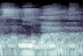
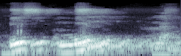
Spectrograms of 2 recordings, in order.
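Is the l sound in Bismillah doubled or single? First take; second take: single; doubled. First: The l sound is short and single. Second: The l sound is pressed and doubled. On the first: The speaker calls it wrong. "kalau baca Bismillah itu salah" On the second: The speaker calls it right. "jadi ditekan ke bawah"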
